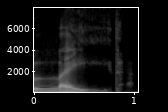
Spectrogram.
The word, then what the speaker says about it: lade: This is an adjective, and the verb that goes with it is to lade, L-A-D-E. Yeah, it sounds like lay, laid, laid, but it's spelt differently.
